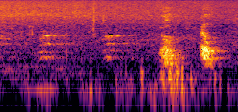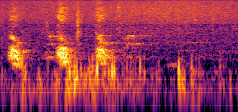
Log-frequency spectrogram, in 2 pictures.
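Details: Golden Retriever at a dog zoo in Japan gives a run of five or six deep, rough barks in quick succession, with low background rumble and faint voices.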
